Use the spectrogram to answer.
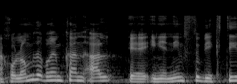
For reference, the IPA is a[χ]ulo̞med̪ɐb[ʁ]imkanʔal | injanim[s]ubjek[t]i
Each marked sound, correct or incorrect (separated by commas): correct, correct, correct, correct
